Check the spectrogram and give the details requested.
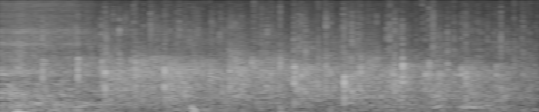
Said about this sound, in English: There was one clap. You can clap.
